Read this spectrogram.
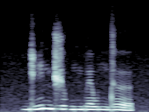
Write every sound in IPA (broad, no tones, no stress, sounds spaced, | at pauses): ɡ i n d͡ʒ o ɡ m b ɛ w n d ə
